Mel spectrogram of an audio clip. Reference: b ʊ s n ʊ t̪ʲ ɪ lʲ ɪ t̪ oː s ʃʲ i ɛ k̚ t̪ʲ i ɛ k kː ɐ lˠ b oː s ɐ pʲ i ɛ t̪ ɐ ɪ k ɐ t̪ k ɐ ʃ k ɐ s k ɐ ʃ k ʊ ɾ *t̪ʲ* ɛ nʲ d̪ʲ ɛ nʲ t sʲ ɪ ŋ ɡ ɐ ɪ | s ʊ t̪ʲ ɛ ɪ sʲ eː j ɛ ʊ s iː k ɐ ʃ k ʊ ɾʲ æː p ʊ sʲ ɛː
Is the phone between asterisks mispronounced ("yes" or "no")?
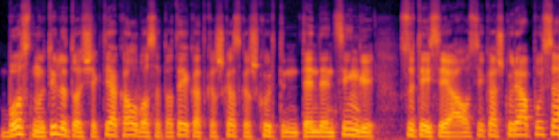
no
